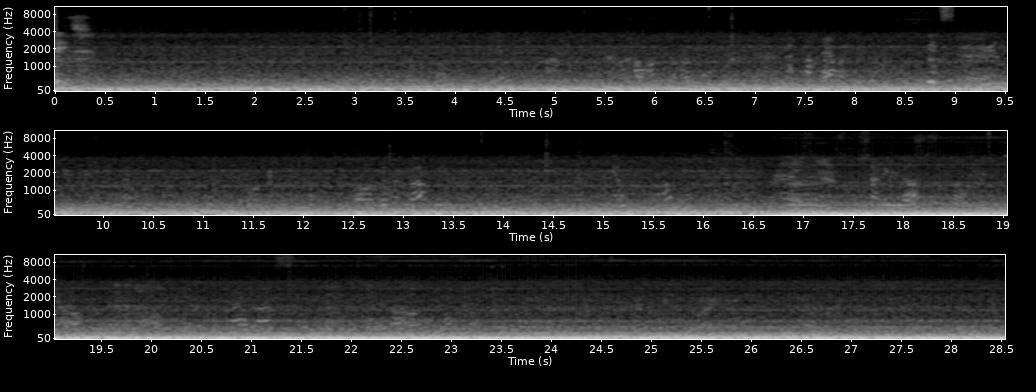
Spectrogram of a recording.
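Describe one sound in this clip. A plane's engines roar steadily with a deep, low rumble in the cabin.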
